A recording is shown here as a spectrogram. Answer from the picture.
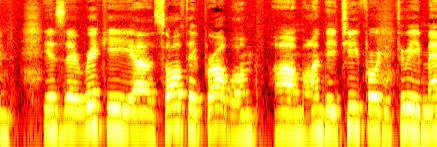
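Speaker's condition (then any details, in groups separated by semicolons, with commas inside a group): ALS; investigational therapies; voice gone, dysarthria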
